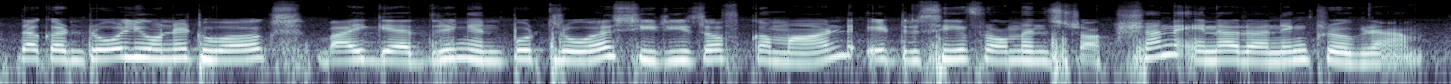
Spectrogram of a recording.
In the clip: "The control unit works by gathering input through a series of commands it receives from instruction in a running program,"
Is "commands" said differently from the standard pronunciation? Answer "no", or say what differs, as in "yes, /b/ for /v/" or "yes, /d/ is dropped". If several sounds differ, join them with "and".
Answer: yes, /z/ is dropped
